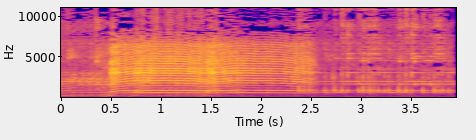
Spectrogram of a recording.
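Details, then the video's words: Mother goat in Indonesia giving one long, loud, wavering bleat rich in harmonics, lasting about two seconds, followed by a shorter nasal tail and faint background noise. "INDUK KAMBING LUCU BANGET BIKIN NGAKAK | SUARA KAMBING"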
